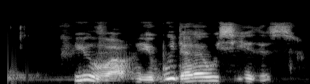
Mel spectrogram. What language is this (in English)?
Kabyle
